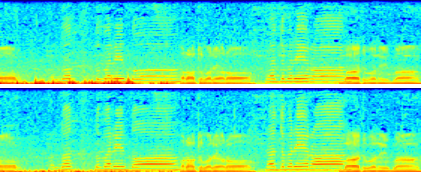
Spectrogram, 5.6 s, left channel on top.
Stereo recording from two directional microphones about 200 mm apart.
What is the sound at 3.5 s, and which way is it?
Music, 55° right (ahead or behind).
